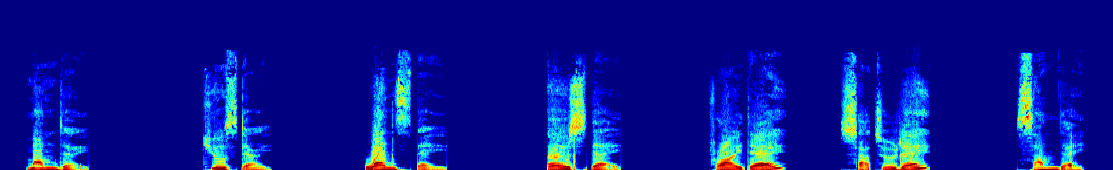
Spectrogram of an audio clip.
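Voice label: week, British English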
